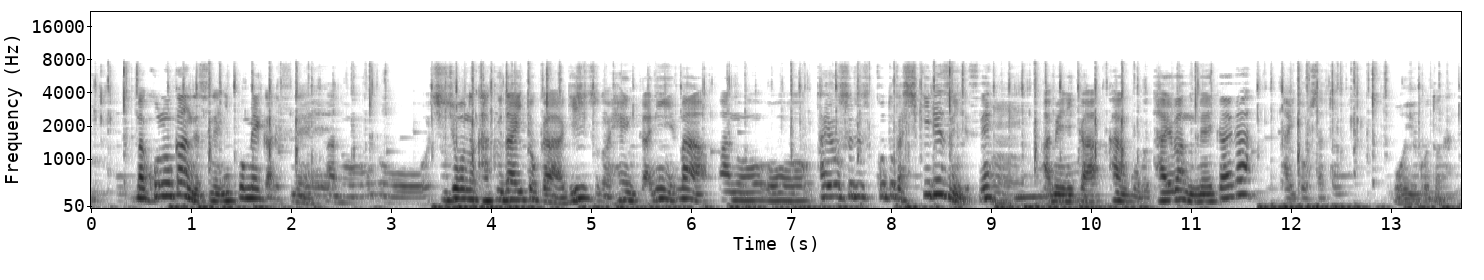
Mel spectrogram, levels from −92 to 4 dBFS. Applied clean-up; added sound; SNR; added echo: classical method WPE with log-MMSE.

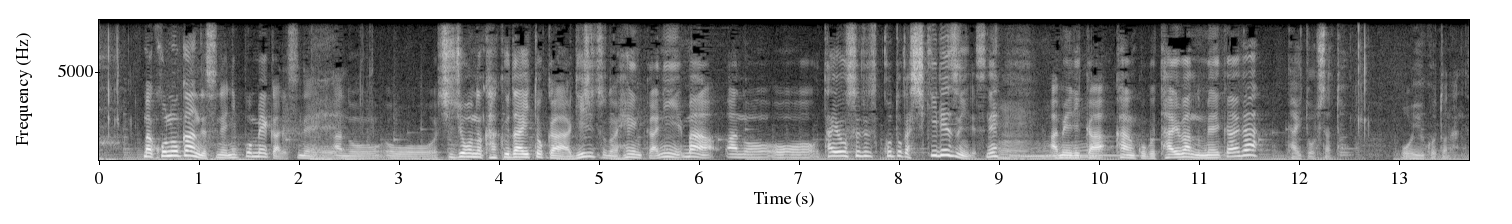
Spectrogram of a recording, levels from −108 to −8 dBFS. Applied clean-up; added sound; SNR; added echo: none; none; none; none.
